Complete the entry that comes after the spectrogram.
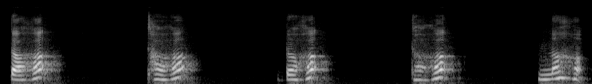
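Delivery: "तह, थह, दह, धह, नह" each apart with an h ending; visarga pronunciation. Shown as a demonstration. Teacher reciting the row for children, visarga pronunciation. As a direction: sound out "तह, थह, दह" and on, pausing after each. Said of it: "इसका उच्चारण किस तरह से किया जाता है".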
